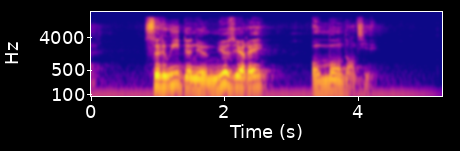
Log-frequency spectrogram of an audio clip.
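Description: A middle-aged man speaks calmly through a microphone.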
